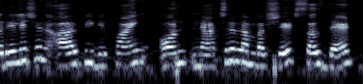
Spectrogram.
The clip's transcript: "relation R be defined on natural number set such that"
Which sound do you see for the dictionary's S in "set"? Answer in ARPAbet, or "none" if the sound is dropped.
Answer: SH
